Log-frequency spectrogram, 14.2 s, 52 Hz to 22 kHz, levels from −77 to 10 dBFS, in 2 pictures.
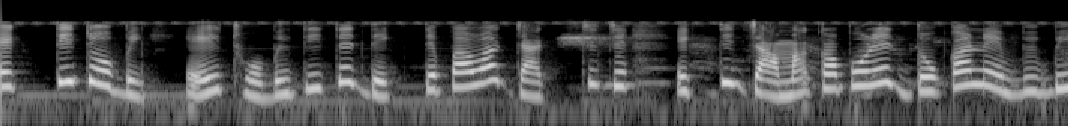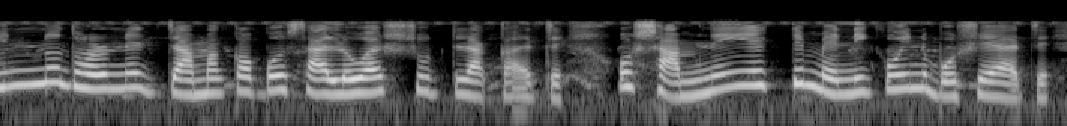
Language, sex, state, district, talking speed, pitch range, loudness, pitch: Bengali, female, West Bengal, Paschim Medinipur, 115 wpm, 250-360 Hz, -15 LUFS, 300 Hz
